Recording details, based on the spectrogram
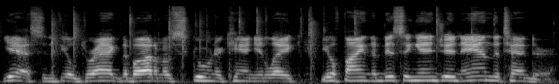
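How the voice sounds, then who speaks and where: Young reporter hero, polite and sure of himself, old hissy radio show. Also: male voice, fairly high pitch, fairly even intonation, normal speed, sharp tone. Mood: assured. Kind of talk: 1940s radio serial acting. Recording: noisy vintage 1940s radio recording.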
